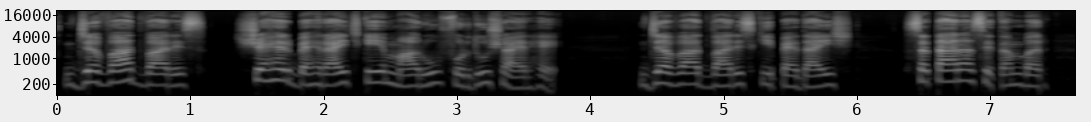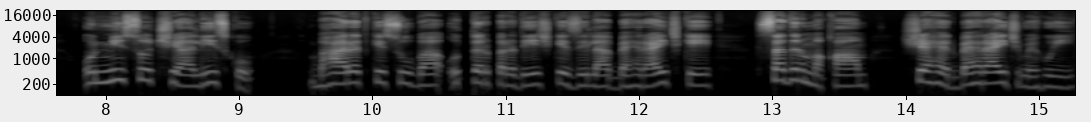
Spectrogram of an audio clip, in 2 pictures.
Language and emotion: Urdu, neutral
